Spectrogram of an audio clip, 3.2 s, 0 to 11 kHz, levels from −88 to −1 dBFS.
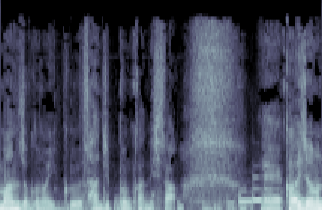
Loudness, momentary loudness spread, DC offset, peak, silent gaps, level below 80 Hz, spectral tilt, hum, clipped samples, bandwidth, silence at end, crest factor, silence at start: -19 LUFS; 11 LU; under 0.1%; -2 dBFS; none; -50 dBFS; -6 dB/octave; none; under 0.1%; 10.5 kHz; 0 s; 16 dB; 0 s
